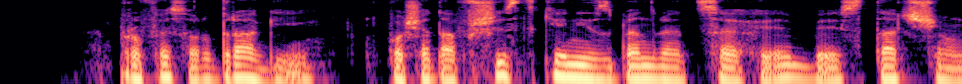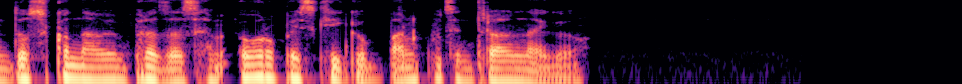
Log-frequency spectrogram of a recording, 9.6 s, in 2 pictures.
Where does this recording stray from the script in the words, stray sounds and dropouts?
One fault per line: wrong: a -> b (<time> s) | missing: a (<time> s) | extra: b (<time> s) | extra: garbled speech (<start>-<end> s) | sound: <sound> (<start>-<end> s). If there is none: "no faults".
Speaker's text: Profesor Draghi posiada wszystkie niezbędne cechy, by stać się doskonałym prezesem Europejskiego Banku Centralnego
no faults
